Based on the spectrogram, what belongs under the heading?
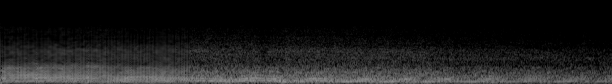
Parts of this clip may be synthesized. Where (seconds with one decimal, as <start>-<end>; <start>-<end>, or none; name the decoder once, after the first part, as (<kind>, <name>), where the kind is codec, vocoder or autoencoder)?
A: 0.0-1.9 (vocoder, Vocos)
